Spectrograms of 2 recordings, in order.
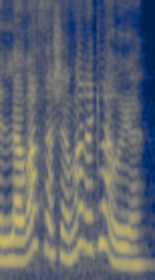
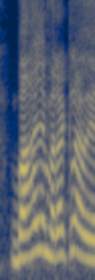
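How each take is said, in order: First: It is said with an Argentine accent. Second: It is said without an Argentine accent.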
